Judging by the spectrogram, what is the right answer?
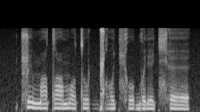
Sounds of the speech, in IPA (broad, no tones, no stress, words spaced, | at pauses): ʈ͡ʂɪma tˤomɔto ɡ͡ǁɔt͡ɕʰoɡʷɛɾʲɛ t͡ɕʰɛ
